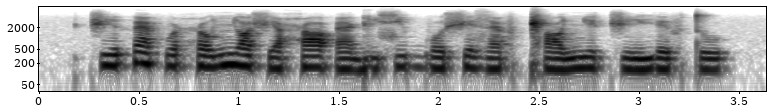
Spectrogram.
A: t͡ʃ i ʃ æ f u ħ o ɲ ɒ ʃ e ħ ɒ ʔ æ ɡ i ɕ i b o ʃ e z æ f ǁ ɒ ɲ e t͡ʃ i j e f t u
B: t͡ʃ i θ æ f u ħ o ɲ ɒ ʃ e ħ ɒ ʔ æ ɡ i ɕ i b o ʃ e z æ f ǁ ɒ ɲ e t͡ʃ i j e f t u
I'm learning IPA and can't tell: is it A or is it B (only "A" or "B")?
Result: B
